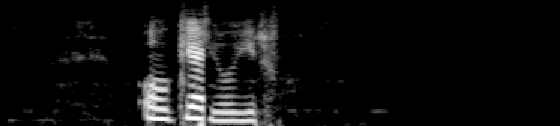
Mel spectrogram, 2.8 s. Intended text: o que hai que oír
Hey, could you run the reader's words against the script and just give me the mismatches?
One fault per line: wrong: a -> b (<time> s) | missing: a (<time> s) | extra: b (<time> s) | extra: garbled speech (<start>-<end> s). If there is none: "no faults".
missing: hai (1.0 s)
